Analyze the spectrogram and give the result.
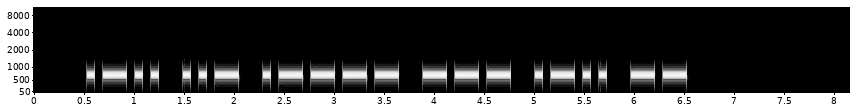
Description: Morse code, heard as a keyed tone, about 15 wpm, 700 Hz. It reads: LU1OLM
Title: DXCC-100 Call Signs - 6 Characters - Repeated 3x - 15wpm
